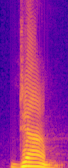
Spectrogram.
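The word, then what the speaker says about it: dumb: haven dot है ना इस तरह से बी को साइलेंट करेंगे जो एम के बाद हो और टी के पहले हो डम हिज डम इन डम ब का जोर से उच्चारण नहीं करना टम टम नहीं काम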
